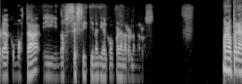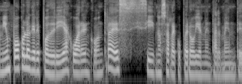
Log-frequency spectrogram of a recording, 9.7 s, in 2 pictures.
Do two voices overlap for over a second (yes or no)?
no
